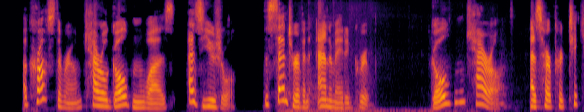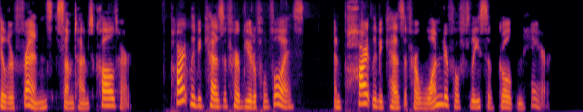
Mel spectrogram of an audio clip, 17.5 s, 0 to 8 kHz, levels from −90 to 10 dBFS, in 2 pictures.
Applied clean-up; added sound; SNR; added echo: neural mask model DeepFilterNet 3.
